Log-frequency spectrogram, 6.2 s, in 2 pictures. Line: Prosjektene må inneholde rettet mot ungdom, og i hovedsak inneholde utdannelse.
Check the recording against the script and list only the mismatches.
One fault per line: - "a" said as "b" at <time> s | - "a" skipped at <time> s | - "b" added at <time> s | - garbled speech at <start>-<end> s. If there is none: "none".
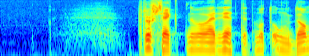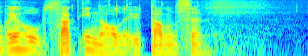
- "inneholde" said as "være" at 2.1 s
